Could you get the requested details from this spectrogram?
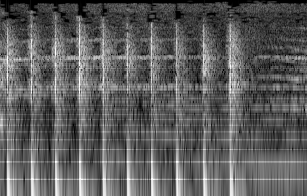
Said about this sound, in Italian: Così ebbi l'ardire e bussai.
